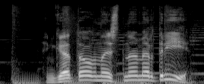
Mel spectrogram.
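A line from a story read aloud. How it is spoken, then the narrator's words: Cheerful shout. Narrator (Russian): весело крикнул консультант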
